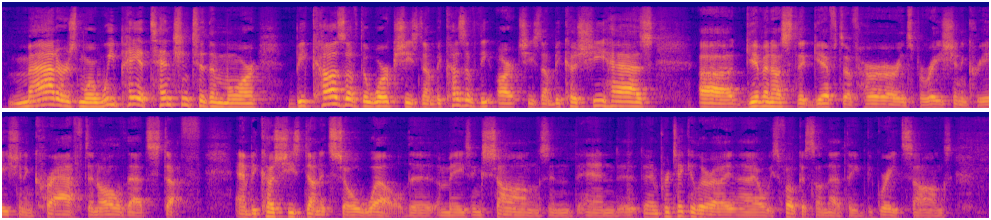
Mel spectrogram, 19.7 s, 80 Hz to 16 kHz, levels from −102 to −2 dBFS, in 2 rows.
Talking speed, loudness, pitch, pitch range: 195 wpm, -27 LUFS, 125 Hz, 100-150 Hz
